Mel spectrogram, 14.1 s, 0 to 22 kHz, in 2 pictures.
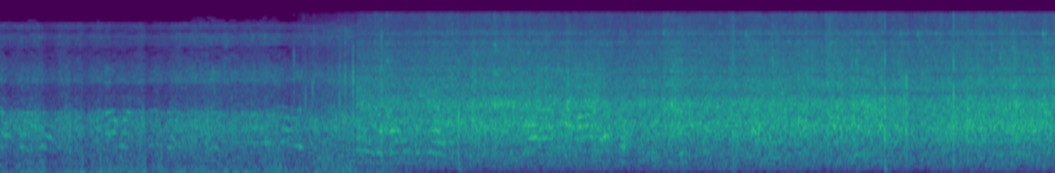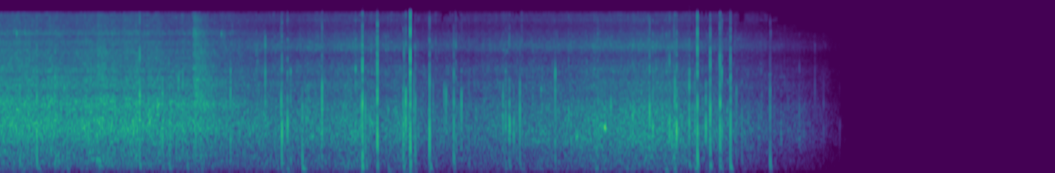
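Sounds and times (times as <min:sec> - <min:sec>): heavy rain on water: 0:00.0 - 0:12.6
water drops splashing: 0:02.3 - 0:12.6.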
